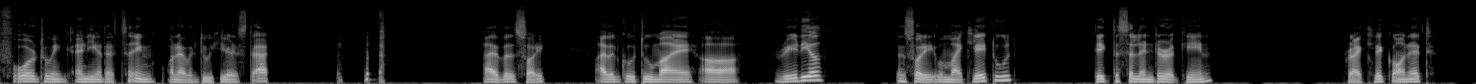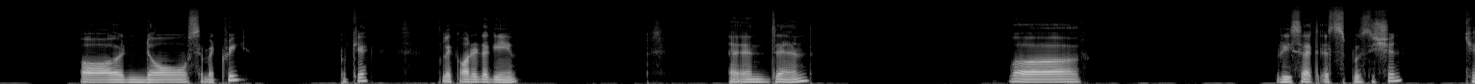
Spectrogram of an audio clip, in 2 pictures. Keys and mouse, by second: 13.8 right click, 19.8 alt+click, 27.6 alt+click.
